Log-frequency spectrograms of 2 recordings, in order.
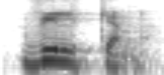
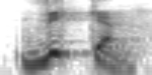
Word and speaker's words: vilken: The L gets dropped here. So we have vilken, because the I is short. The I is short, right? The syllable needs to be long. So if L gets dropped, the K has to be extended. So it's vilken. Vilken. It's a long K.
